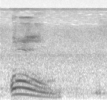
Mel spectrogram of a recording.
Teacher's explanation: प्लुत स्वर के उच्चारण में ह्रस्व से तिगुना समय लगता है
